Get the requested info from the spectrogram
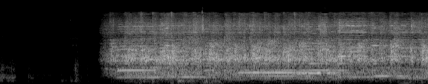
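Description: An accordion starts playing about a second in, after a few faint clicks: loud, close held notes with a melody moving over sustained chords.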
